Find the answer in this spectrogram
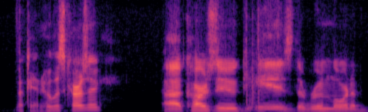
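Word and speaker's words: Karzoug: a short loop of car zhuge which is how he's supposed to be pronounced I was done before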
